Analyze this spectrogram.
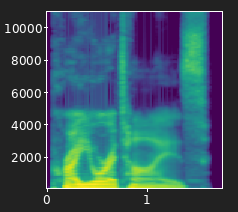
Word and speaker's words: prioritize: Notice the stress pri I ties. The emphasis landing on that second syllable. O r. Slow. Pry or i ties. Natural. Prioritize. I can't do everything today.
